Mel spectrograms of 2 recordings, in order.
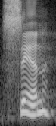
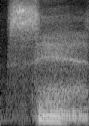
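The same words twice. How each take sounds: First: The word is said in a plain, neutral way. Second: The word is said with disgust, like a curse.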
